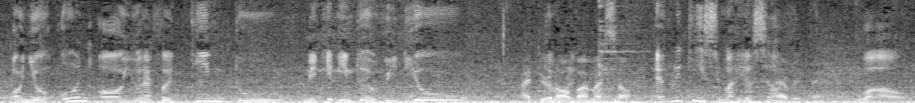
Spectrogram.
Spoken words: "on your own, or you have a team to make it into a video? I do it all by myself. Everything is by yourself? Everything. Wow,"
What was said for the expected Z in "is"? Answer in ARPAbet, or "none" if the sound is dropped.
S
